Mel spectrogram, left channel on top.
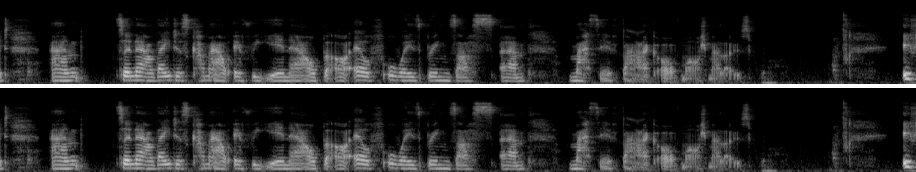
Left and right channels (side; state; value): both; identical; correlation 1.00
